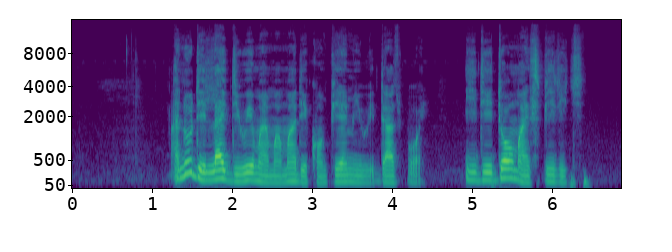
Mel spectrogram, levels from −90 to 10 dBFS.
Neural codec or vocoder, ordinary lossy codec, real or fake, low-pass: none; none; real; 14.4 kHz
